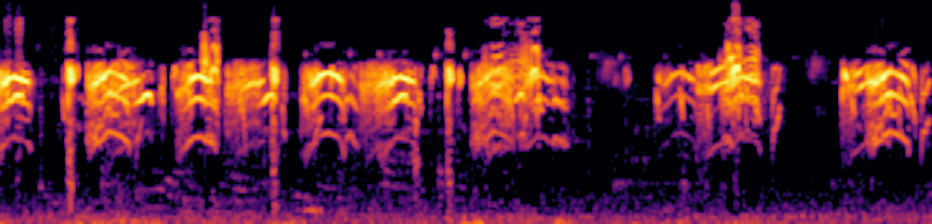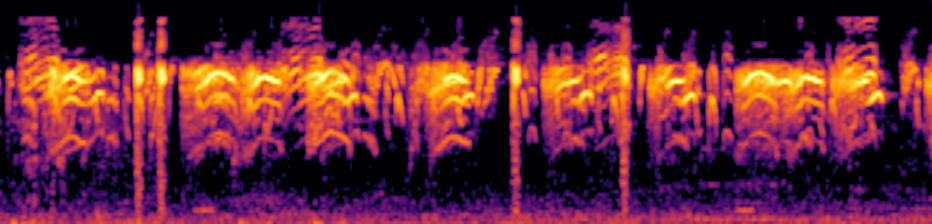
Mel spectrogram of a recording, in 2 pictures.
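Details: Sunbird calls played as a lure to get kept birds singing. Long runs of sharp, high-pitched arched notes and busy twitters, broken by short gaps, with scattered clicks.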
